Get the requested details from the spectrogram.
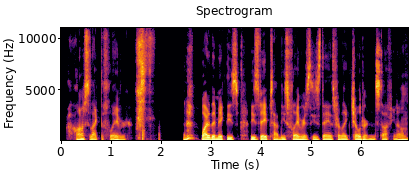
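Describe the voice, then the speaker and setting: A man's mumbling at a fairly quick pace and medium pitch, with long, frequent pauses, ordinary pitch variation and a dry, close sound with no echo. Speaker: YouTuber. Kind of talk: casual monologue. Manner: mumbling, words run together.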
